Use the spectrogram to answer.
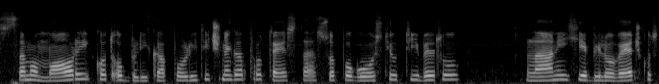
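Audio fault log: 0.31–4.65 s scattered short gaps: about five packets were lost or arrived late across this stretch, the longest roughly 50 ms. The receiver filled each hole by stretching the preceding sound forward, so the speech carries brief ticks, smears and small hiccups.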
